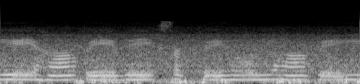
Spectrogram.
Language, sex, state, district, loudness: Hindi, female, Haryana, Jhajjar, -14 LUFS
